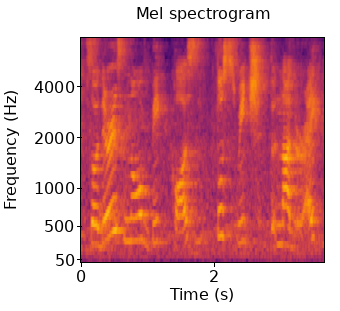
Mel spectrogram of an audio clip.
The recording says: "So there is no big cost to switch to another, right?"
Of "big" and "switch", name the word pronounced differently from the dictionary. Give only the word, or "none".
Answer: none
